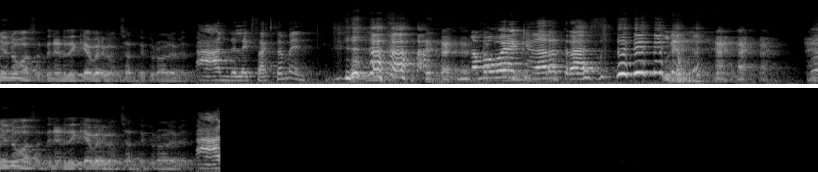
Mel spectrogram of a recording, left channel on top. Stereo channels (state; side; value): drops out; right; at 2.2 s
